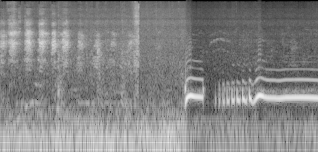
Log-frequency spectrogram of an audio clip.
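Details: Dove calling as a lure for other doves: after two seconds of muffled noise, a sharp note opens a fast rolling trill that settles into a long steady coo.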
